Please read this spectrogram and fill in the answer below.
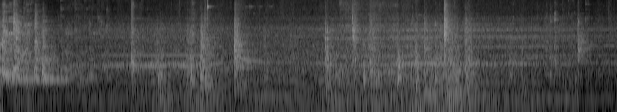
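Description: Refuse truck's rear bin lift emptying a four-compartment wheelie bin: faint, scattered knocks and clatter from the bin and lifter, about one every second, over a faint steady machine hum.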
